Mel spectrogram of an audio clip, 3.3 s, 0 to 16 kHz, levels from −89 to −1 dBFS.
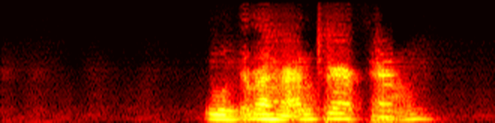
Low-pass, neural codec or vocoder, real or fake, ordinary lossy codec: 14.4 kHz; codec, 44.1 kHz, 0.9 kbps, DAC; fake; none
